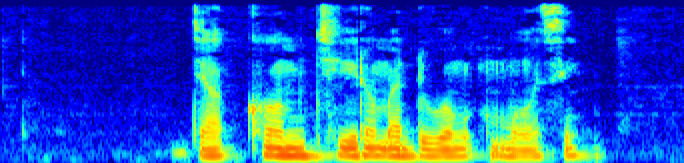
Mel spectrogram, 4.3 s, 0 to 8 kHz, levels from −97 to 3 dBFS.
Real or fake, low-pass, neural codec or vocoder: fake; 7.2 kHz; vocoder, 22.05 kHz, 80 mel bands, Vocos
